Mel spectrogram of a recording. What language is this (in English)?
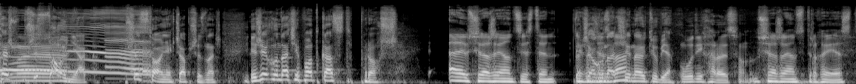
Polish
